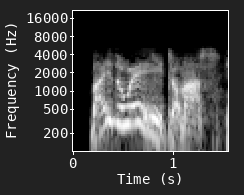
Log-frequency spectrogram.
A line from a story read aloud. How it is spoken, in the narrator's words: he bellows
